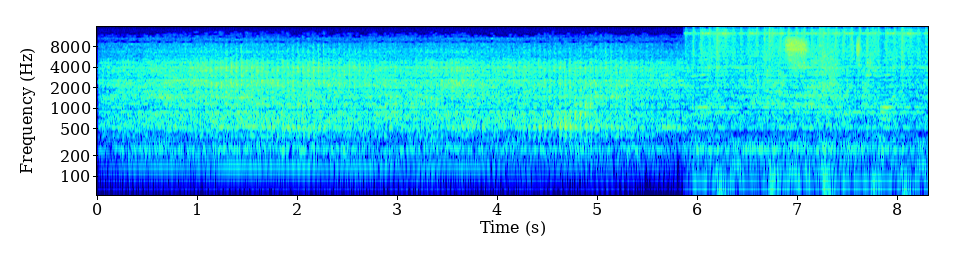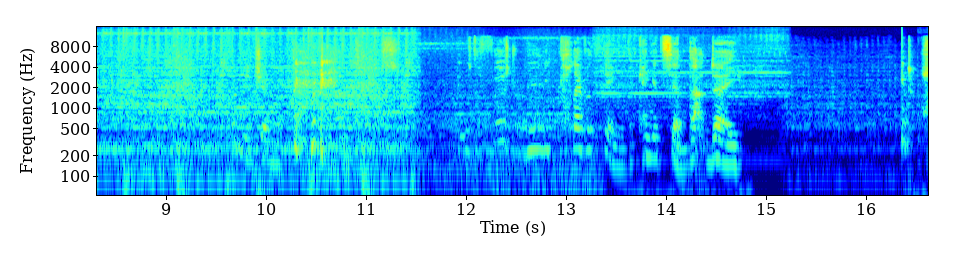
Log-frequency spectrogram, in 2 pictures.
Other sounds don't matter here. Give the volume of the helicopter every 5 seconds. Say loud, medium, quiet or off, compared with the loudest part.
loud, loud, medium, quiet.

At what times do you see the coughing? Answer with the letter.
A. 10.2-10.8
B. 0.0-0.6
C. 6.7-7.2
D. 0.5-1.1
A.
